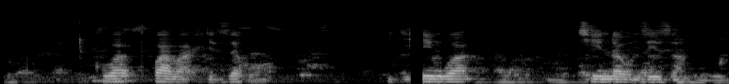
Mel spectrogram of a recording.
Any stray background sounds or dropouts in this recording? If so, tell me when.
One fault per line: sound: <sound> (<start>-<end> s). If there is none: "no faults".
sound: dropout (4.1-4.2 s)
